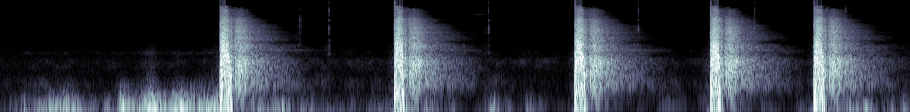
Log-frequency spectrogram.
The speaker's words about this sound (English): Five shots fairly quickly. Still a pretty good one hole.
